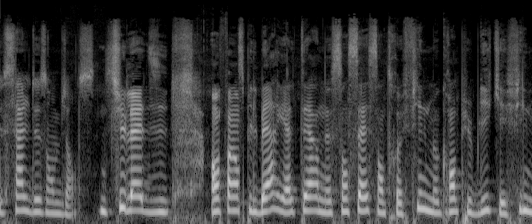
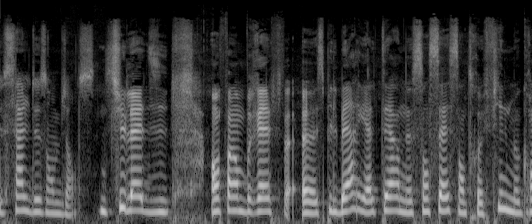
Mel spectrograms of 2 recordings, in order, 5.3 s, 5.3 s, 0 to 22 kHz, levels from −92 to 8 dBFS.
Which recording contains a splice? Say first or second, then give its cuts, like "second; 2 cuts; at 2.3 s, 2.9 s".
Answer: first; 1 cut; at 2.4 s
